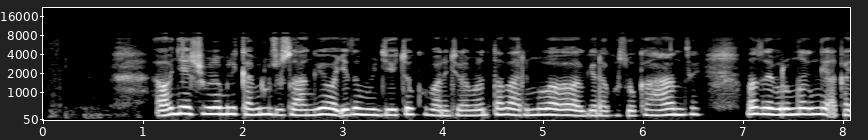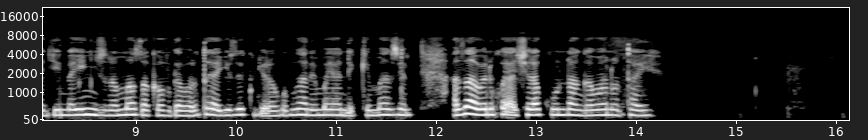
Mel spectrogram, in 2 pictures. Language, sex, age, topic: Kinyarwanda, female, 18-24, education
